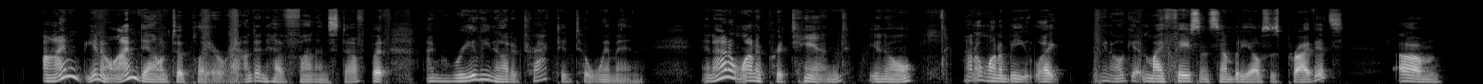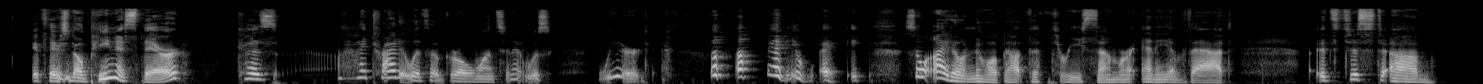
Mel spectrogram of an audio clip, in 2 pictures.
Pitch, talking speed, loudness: 130 Hz, 155 wpm, -23 LUFS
